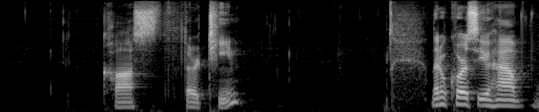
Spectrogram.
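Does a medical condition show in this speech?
No.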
